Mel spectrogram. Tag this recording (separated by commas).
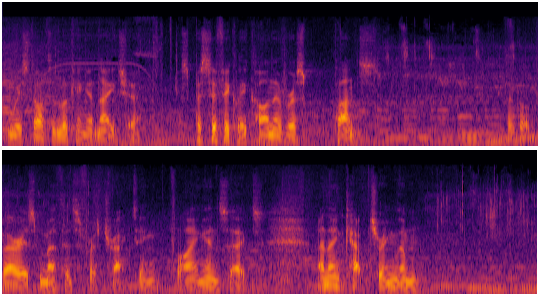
Speech, Music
